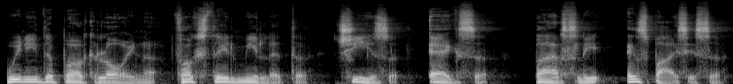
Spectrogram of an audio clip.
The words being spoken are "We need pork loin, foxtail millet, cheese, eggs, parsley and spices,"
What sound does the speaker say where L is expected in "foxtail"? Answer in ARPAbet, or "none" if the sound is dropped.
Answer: L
